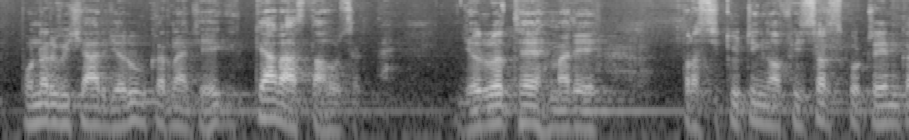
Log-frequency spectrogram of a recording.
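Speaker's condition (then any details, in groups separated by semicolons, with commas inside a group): No condition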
